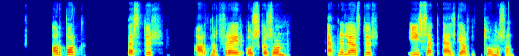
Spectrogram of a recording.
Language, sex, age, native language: Icelandic, female, 30-39, Icelandic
